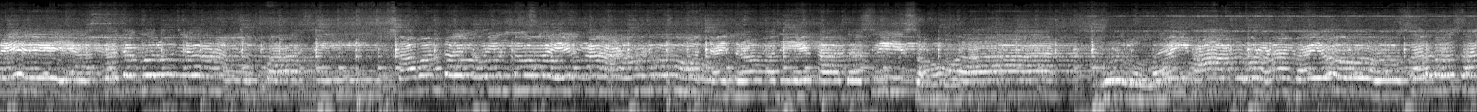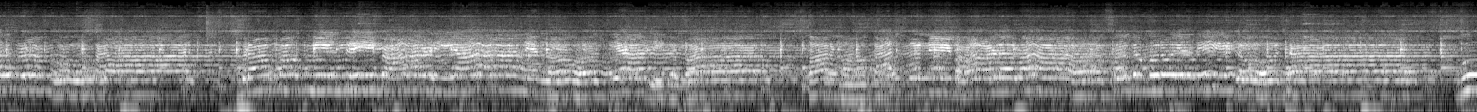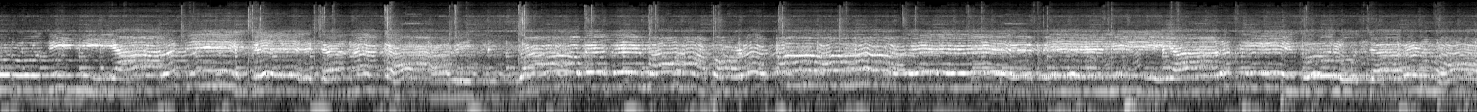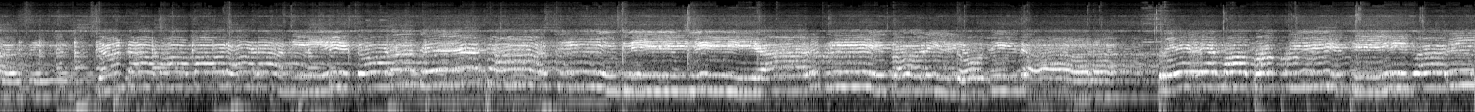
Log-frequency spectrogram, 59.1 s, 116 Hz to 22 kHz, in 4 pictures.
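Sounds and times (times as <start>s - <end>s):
small cymbal ticks: 26.3s - 59.0s.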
